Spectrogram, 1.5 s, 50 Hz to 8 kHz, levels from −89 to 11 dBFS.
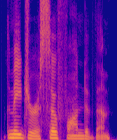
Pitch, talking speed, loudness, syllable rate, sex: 170 Hz, 285 wpm, -20 LUFS, 6.5 syllables/s, female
